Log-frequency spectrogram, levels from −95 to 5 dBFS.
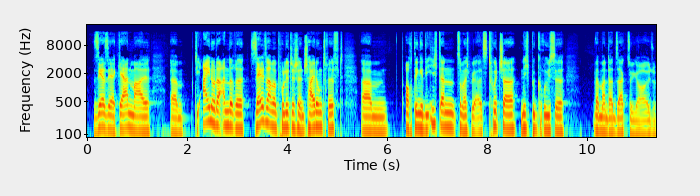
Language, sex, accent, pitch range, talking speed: German, male, German, 110-140 Hz, 170 wpm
